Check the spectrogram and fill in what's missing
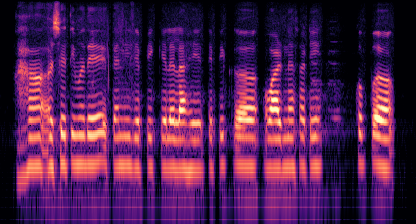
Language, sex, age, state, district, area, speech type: Marathi, male, 18-30, Maharashtra, Ahmednagar, rural, spontaneous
